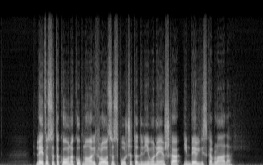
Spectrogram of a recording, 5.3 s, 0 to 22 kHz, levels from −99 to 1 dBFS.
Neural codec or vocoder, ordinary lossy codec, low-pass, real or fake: autoencoder, 48 kHz, 32 numbers a frame, DAC-VAE, trained on Japanese speech; none; 19.8 kHz; fake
